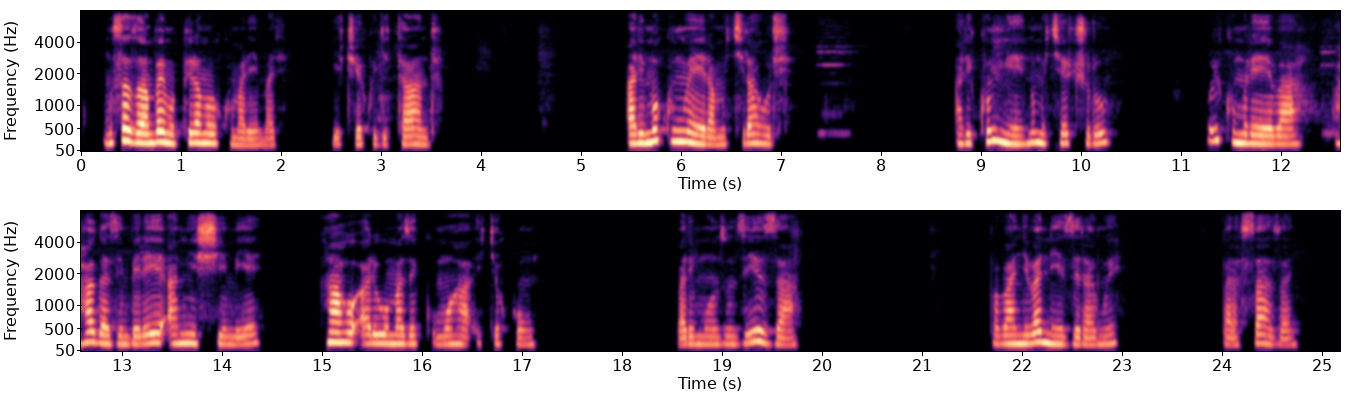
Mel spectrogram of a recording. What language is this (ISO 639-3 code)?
kin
